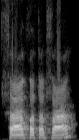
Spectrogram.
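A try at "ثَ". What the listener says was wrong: থা। হ্যাঁ হ্যাঁ, সা না থা।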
